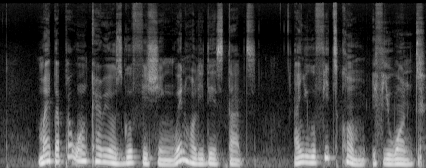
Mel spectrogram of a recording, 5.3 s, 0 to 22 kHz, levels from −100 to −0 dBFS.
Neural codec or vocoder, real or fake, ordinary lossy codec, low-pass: none; real; none; none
